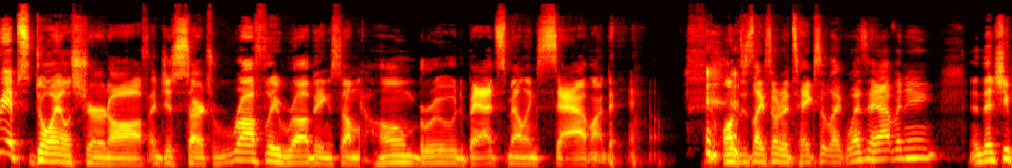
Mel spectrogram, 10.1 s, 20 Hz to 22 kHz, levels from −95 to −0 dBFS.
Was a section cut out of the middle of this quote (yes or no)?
yes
